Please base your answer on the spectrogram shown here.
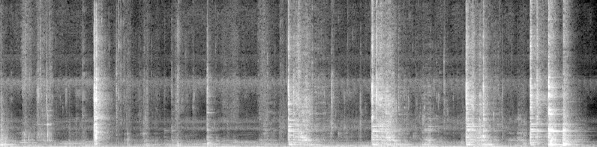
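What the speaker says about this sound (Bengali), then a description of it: "এখন আমি চিকেনগুলো এর মধ্যে দিয়ে দেবো।" Chicken going into a pot of ready Kashmiri-chilli gravy: clanks of a metal spoon against the pot and scattered clatters as the pieces are stirred in, with a wet, bubbling background.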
